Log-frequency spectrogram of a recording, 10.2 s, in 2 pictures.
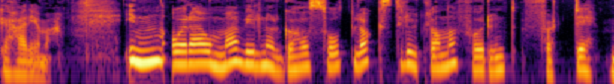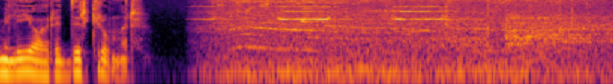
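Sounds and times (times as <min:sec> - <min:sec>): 
speech: 0:00.0 - 0:06.4
trucks at a fish wholesaler in Oslo: 0:06.8 - 0:10.2.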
